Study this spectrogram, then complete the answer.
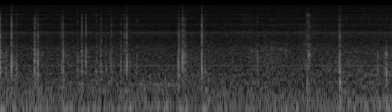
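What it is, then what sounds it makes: Plastic cosmetics bag. Long nails tap and trace across a small red polka-dot glossy plastic cosmetics bag with a paper price tag. Thirteen quiet, sharp, dry clicks stand out over a faint rustling scrape between them.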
